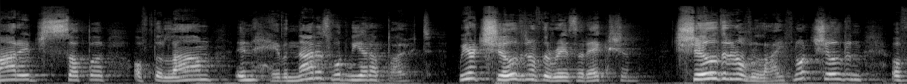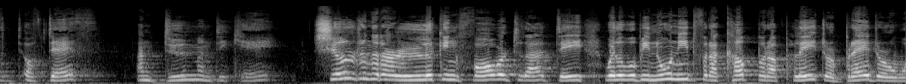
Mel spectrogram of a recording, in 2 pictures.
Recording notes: Friday Evening Communion Preparatory Service, recorded at North Harris Free Church on the evening of Friday 16th September 2022.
